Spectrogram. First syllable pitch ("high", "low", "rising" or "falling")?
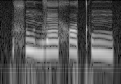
falling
